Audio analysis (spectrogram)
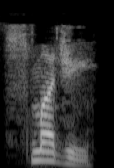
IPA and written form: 'smədʒiː (Smudgy)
